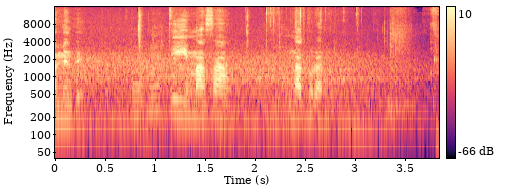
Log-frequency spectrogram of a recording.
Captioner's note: foreign language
